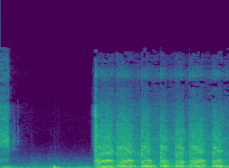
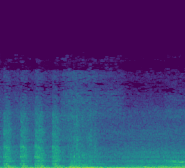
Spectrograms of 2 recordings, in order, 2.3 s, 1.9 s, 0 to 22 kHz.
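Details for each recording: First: 2000 Toyota 4Runner with 363,000 miles: the engine cranks with an even rhythm but never starts. Fuses and ECU power were checked and the throttle body was sprayed, and the diagnosis is a failed fuel pump. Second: 2000 Toyota 4Runner, 363,000 miles, starting cleanly after fuel pump replacement for a crank-no-start: several even cranking beats, then it catches and settles into a smooth, steady run with a slight rev rise.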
